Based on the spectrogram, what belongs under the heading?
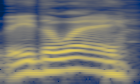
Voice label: following friend, heavy; vo; Counter Strike Model Pack; CS:GO; phoenix coop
